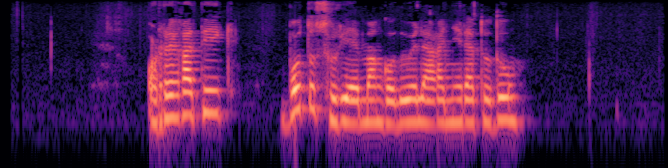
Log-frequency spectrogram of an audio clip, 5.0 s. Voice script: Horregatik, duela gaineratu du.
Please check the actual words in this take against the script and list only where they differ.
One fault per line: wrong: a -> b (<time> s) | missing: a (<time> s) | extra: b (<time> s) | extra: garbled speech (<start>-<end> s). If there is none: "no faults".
extra: boto zuria emango (2.2 s)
